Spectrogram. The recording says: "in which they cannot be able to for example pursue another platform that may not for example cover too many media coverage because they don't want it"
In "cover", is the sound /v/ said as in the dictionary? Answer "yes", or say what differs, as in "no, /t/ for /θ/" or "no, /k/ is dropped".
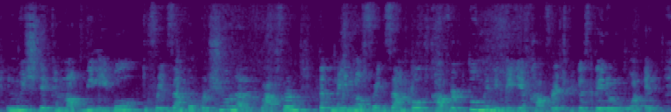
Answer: yes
